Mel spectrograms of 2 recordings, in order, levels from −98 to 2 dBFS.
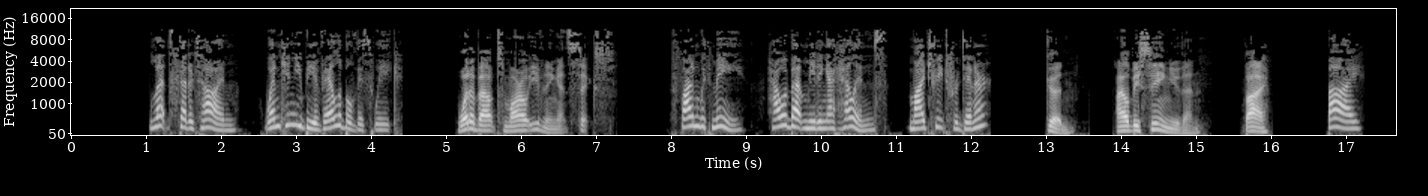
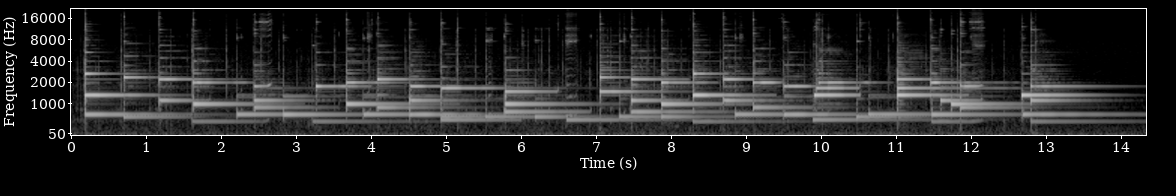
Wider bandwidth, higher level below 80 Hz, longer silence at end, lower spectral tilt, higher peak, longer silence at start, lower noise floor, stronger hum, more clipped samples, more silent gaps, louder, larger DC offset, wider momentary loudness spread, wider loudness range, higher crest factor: second, 11.5 kHz vs 20 kHz; first, -54 dBFS vs -76 dBFS; about the same, 0.5 s vs 0.4 s; first, -5 dB/octave vs 0.5 dB/octave; first, -4 dBFS vs -14 dBFS; first, 1.05 s vs 0.15 s; first, under -90 dBFS vs -60 dBFS; neither; neither; first, 4.42-5.12 s, 7.27-7.92 s, 12.26-12.97 s, 13.57-13.87 s, 15.20-15.56 s, 16.01-16.71 s vs none; first, -23 LUFS vs -32 LUFS; neither; first, 16 LU vs 13 LU; about the same, 3 LU vs 4 LU; about the same, 20 dB vs 20 dB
